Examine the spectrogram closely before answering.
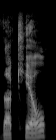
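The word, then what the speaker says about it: Kiln: I've mispronounced all sorts of things, including a 4-letter town in Mississippi that apparently is now The Kill, not K-I-L-N.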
